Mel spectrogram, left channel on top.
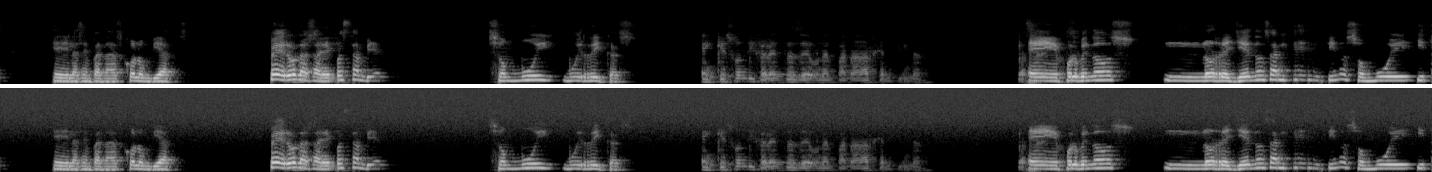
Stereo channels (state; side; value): noise; right; hiss, 14 dB below the sound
